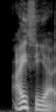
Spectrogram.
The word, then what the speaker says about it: Aythya: Aythia is spelled A-Y-T-H-Y-A. Aythia.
